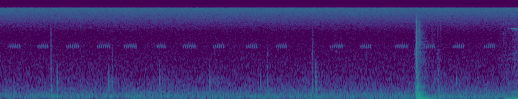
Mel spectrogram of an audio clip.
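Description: Faint cricket chirping at an even pace, about two chirps a second, over near silence, with a few soft ticks and a single thump about six seconds in.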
